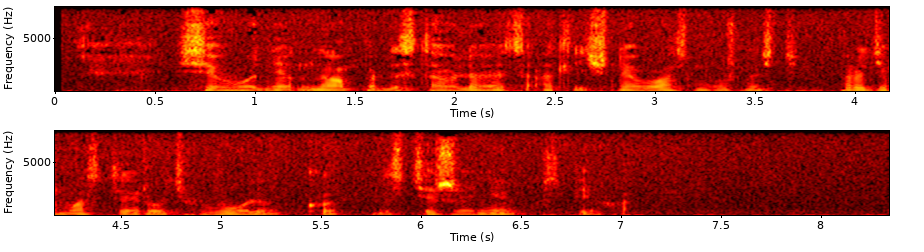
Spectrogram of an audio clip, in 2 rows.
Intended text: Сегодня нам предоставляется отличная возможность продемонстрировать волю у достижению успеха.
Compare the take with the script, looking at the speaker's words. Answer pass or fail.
fail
